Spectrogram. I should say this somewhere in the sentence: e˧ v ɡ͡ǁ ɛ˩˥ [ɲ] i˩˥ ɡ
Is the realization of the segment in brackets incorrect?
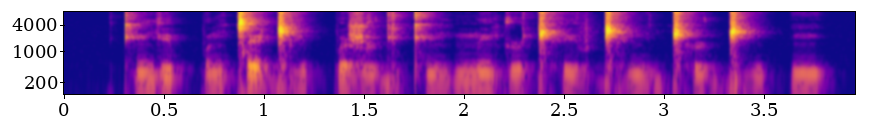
yes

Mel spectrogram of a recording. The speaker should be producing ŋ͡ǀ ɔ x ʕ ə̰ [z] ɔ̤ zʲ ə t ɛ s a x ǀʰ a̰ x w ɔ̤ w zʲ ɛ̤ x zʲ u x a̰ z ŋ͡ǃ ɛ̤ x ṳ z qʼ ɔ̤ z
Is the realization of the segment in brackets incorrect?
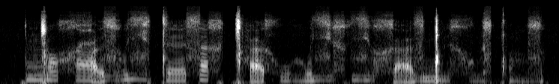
no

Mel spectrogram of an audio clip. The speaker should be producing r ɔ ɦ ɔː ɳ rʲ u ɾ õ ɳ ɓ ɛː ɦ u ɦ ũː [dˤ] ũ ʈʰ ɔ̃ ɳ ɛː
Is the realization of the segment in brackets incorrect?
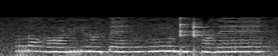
yes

